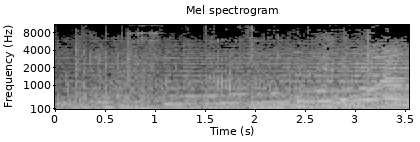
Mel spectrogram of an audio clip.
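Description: Quick, hard footsteps clack along as a woman runs in high heels, wearing a suit and carrying a handbag, the steady clip-clop partly buried beneath a loud, continuous musical score.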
